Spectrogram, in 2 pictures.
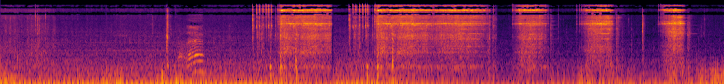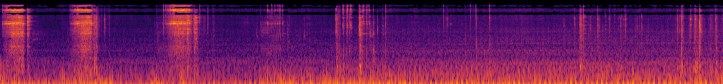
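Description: Reefing line being hauled in through the blocks and deck organiser of a sailboat's single-line reefing system, pulling the mainsail down to a reef. It comes in about eight pulls, each a second and a half or so apart, each a sharp zip of rope running through the blocks. A few lighter clicks follow.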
